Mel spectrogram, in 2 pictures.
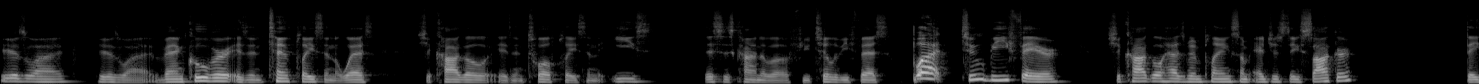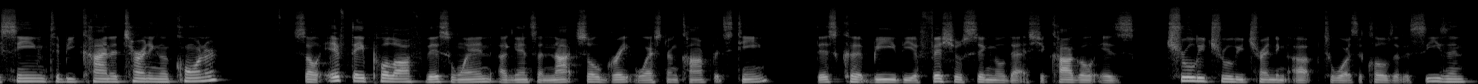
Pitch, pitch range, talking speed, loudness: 120 Hz, 105-135 Hz, 165 wpm, -31 LUFS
